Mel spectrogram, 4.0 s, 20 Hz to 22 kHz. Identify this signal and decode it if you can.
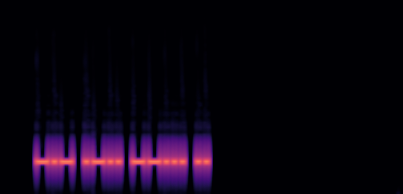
Morse code, heard as a keyed tone, about 32 wpm, 700 Hz. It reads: KL7I
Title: DXCC-100 Call Signs - 4 Characters - 30wpm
